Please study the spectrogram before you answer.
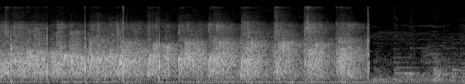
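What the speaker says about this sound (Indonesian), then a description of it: "Kasih aplaus dulu untuk teman kalian." Classmates clapping for their friends in a classroom, a burst of hearty applause that carries on for several seconds and then stops abruptly, leaving quiet room tone.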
